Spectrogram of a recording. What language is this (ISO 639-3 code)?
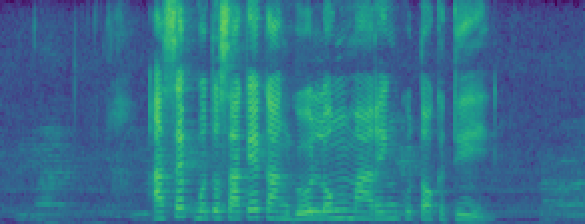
jav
